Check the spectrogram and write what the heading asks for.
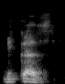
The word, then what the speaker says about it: because: And when we use the word because, the better way of using it's because with the Z pronunciation.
